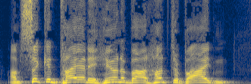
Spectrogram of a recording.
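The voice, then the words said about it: Bernie Sanders impression. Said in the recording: “that's a pretty good Bernie Sanders impression”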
